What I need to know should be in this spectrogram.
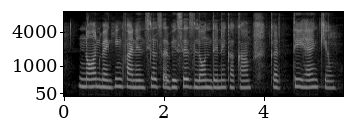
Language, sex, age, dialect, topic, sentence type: Magahi, female, 18-24, Central/Standard, banking, question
